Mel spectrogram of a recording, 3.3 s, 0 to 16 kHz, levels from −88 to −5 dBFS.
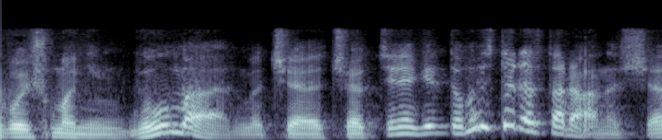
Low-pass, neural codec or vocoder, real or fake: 7.2 kHz; codec, 16 kHz, 1.1 kbps, Voila-Tokenizer; fake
